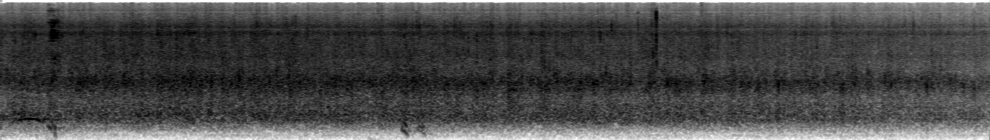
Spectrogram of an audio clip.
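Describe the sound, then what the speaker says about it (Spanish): Congregation at a Spanish-language church service applauding in praise, a dense, steady wash of clapping held at even loudness for the whole stretch, with a couple of faint voices rising above it. "Dale un aplauso al Señor por su palabra"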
